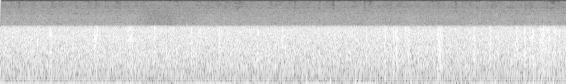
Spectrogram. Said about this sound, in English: It's not hum. It's not hum. There might be the tiniest bit of hum. All it is your carrier. In other words, you're just so loud that I'm just hearing the carrier, and that's all there is to it.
